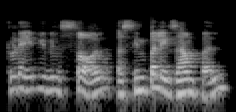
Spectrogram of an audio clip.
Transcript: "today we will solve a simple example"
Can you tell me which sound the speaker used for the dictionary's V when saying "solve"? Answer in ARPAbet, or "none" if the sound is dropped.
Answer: none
